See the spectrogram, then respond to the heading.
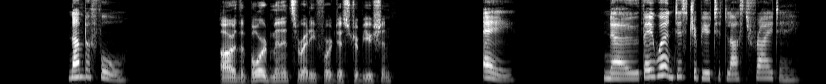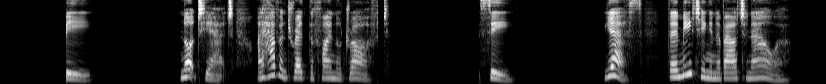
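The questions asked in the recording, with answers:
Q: Are the board minutes ready for distribution?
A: B: Not yet. I haven't read the final draft.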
